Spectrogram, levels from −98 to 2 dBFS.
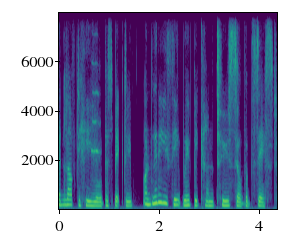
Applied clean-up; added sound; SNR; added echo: neural diffusion model UNIVERSE++.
